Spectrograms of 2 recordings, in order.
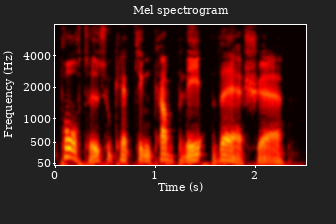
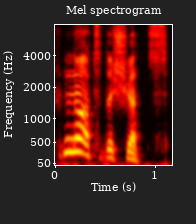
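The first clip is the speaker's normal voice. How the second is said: slow, petulant refusal; sulky and slow; 11 semitones higher, 5 dB louder, slower than usual. A narrator's reading. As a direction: Navajno brushing off Stroganov, petulant. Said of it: "said Navajno petulantly".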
